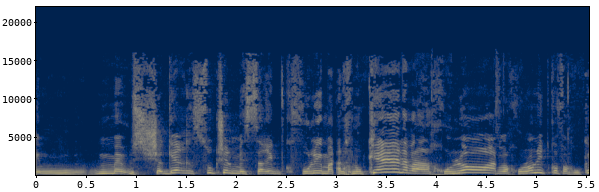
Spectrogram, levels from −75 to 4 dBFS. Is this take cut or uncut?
cut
